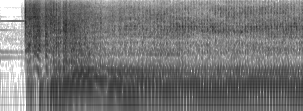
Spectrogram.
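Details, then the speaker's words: Lotus Elise engine starting and idling: rough, raspy idle with rapid puffing pulse about four a second, noise heard from underneath rather than up top; loud exhaust noise, owner suspects something split or a blown gasket. "so so i think i thought the noise was from up here but we took off the cover and i hear it all on the bottom now so [Music] oh it sounds so ugly i wonder if something split or blew a little gasket somewhere"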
